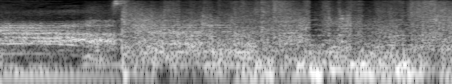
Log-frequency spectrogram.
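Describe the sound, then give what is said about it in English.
A gaming setup being smashed and destroyed, with a sudden loud crashing impact followed by a dense, continuous spray of crunching, rattling debris noise. “Ooh, the gaming setup. Sorry, but I gotta destroy this.”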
